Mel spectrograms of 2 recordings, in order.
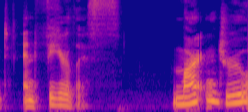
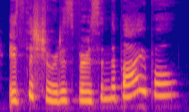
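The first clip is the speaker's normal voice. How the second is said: put-on higher, grinning little boy; with a grin; 9 semitones higher, 4 dB louder than usual. A narrator's reading. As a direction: say it with a cheeky smile. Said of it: "said Martin with a grin".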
